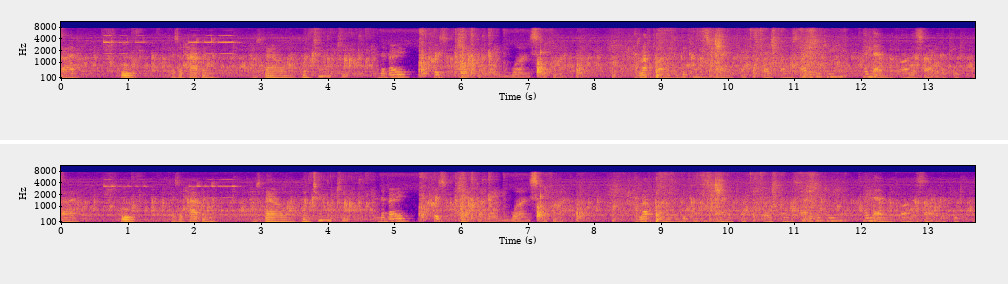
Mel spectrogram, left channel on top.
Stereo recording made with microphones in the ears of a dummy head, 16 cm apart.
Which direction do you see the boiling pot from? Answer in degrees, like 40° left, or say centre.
centre.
